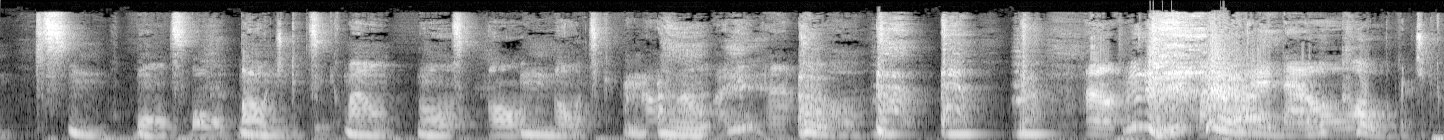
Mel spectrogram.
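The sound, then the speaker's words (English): A rapid series of voiced coughs and throat clearing, loud, repeating in short bursts for about eleven seconds with hardly a pause between them, caused by a drip in the throat. “there's a drip in my throat.”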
